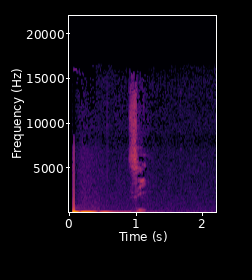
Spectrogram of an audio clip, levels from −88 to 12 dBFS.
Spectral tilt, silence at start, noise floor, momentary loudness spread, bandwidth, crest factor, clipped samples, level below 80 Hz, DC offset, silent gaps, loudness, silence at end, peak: -5 dB/octave; 0.05 s; -59 dBFS; 23 LU; 15.5 kHz; 18 dB; under 0.1%; -30 dBFS; under 0.1%; none; -31 LUFS; 1.1 s; -2 dBFS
